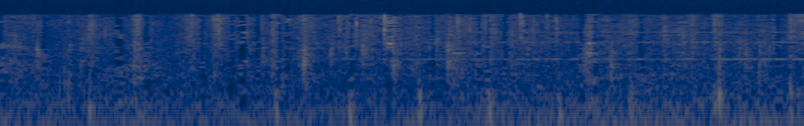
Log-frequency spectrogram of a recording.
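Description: Near silence with faint, irregular light clicks or taps, a few a second.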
